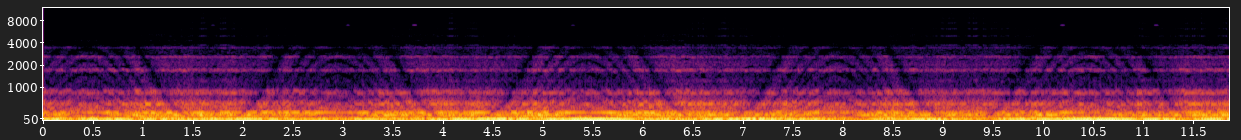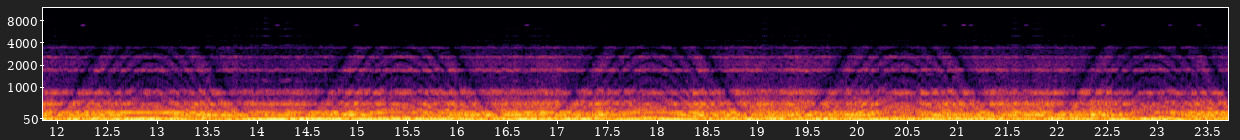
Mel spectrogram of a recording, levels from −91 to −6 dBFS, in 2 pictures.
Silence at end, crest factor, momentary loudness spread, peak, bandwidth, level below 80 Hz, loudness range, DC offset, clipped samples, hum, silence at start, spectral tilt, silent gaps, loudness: 0 s; 10 dB; 4 LU; -6 dBFS; 2.8 kHz; -16 dBFS; 2 LU; under 0.1%; under 0.1%; none; 0 s; -12.5 dB/octave; none; -21 LUFS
